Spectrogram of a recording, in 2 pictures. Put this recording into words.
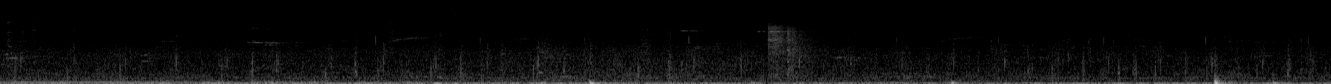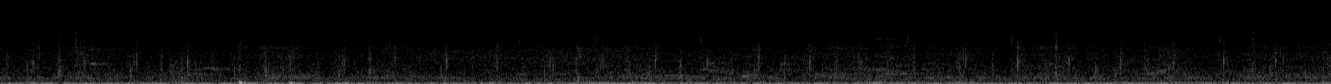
"Sunday walk with ice cream and bells in the time of COVID19" Soundwalk, Chapter XCIII of Ascolto il tuo cuore, città. I listen to your heart, city, Sunday, May 31st 2020. San Salvario district Turin, walk to a borderline “far” destination. One way trip eighty-two days after (but day twenty-eight of Phase II and day fifteen of Phase IIB and day nine of Phase IIC) of emergency disposition due to the epidemic of COVID19. Start at 11:42 a.m. end at 00:18 p.m. duration of recording 26'10'', The entire path is associated with a synchronized GPS track recorded in the (kmz, kml, gpx) files downloadable here:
